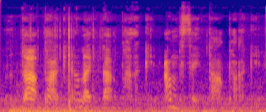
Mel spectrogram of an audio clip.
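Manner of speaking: low, soft muttering to herself; muttered wordplay. Acted. Playing with her own joke, muttered low and soft. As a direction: turn the phrase over under her breath.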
